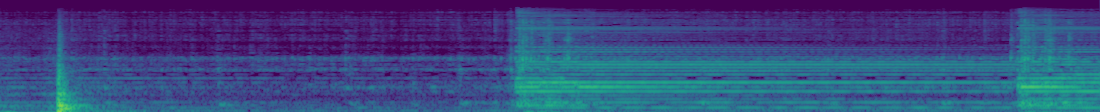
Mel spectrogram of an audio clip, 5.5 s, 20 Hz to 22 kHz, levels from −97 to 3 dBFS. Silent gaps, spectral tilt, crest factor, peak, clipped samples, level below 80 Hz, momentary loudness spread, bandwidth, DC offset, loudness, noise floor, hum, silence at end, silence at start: none; -5 dB/octave; 28 dB; -6 dBFS; under 0.1%; -42 dBFS; 26 LU; 16.5 kHz; under 0.1%; -33 LUFS; -56 dBFS; none; 0 s; 0 s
